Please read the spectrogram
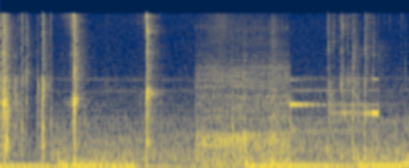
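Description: Thin plastic wrap crinkling and crackling as it is peeled off individually packed rice cakes (kiri mochi), with a few sharp snaps in the first two seconds. After that comes a faint steady hiss, with a few thin high tones near the end.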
